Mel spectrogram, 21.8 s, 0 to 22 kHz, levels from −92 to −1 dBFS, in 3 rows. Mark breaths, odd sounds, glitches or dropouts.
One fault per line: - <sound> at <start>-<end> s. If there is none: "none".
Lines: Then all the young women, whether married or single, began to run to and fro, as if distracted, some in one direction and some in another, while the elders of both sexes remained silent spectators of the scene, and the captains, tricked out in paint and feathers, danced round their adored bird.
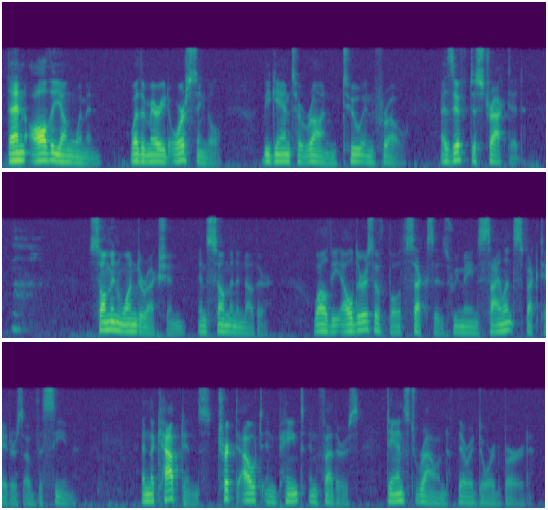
- sigh at 7.4-8.1 s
